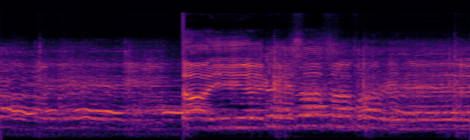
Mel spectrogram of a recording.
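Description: A crowd of men chanting a mourning lament (noha) together, with the sound jumping abruptly about two seconds in.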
